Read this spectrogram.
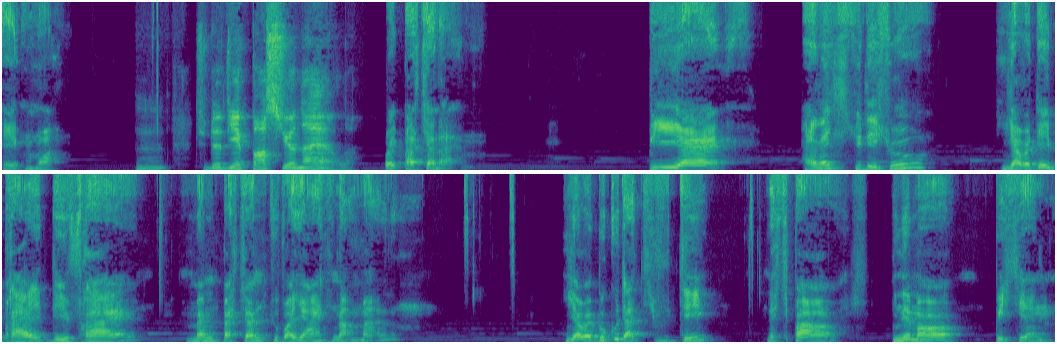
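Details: Adult man with severe-to-profound deafness, speaking French; deaf speech.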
